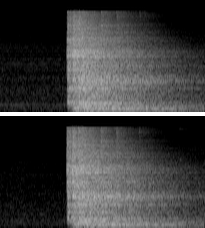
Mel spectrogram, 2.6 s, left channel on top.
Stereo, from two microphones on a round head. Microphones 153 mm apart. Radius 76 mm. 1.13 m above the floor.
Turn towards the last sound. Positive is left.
turn(degrees=-70)  # may be behind; listen again after turning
